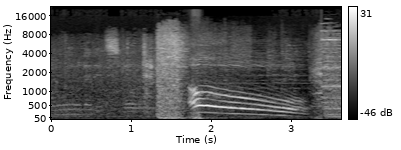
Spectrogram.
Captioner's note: glass breaking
